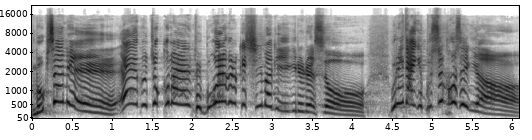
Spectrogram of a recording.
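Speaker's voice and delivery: high-pitched, loud, chiding voice.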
